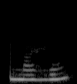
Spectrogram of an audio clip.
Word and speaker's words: marron: Now, give me the pronunciation of this one, please. Marron.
